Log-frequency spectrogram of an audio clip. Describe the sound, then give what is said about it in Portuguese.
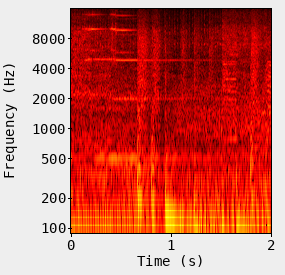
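Dense road traffic in Jardim Mangueiral on a slightly cloudy Monday morning: a steady, loud wash of engine rumble and tire noise, with cars and heavier trucks surging past and a brief brake hiss. “E agora aqui do Jardim Mangueiral, de onde eu observo o trânsito com muita intensidade.”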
